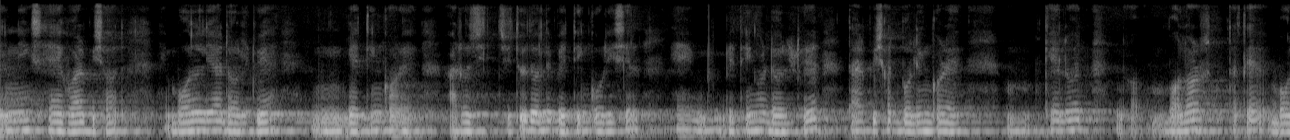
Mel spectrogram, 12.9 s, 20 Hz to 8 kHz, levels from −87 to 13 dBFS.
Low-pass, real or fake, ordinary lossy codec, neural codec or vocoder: 7.2 kHz; real; none; none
